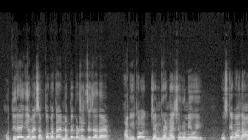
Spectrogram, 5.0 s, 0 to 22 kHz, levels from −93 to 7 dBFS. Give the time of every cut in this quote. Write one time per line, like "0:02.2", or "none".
0:02.3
